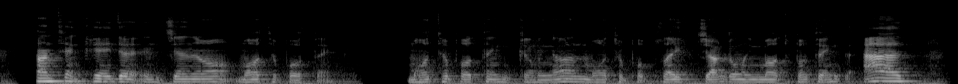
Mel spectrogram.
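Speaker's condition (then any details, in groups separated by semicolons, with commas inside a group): Cerebral palsy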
